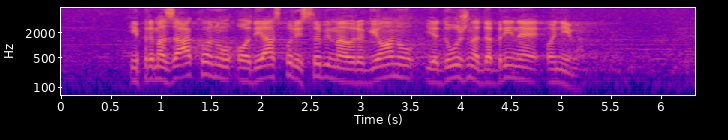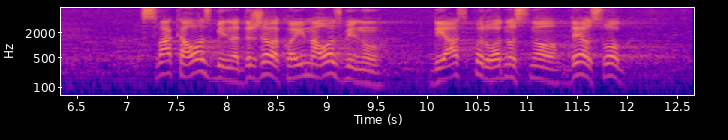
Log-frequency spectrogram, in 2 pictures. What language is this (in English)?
Serbian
